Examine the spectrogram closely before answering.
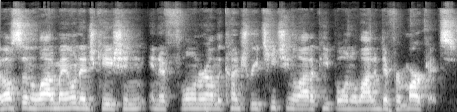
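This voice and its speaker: A man speaks at a very fast pace. His pitch is fairly high. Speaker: real estate investing educator. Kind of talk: webinar presentation. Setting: online webinar. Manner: animated.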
